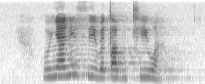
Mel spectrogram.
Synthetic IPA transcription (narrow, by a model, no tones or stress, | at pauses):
kuɲanisiwɛǁak̬utʰiːwa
